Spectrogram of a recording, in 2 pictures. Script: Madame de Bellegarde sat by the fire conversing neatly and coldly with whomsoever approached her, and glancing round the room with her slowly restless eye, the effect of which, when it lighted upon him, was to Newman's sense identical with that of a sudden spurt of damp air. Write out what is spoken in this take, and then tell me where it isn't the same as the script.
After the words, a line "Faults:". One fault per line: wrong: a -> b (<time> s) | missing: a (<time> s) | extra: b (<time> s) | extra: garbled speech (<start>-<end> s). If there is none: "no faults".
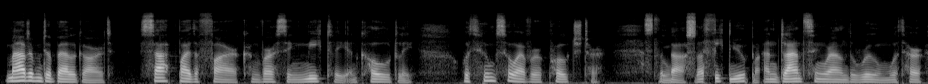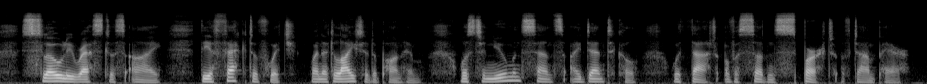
Madame de Bellegarde sat by the fire conversing neatly and coldly with whomsoever approached her, [garbled] and glancing round the room with her slowly restless eye, the effect of which, when it lighted upon him, was to Newman's sense identical with that of a sudden spurt of damp air.
Faults:
extra: garbled speech (6.4-7.6 s)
